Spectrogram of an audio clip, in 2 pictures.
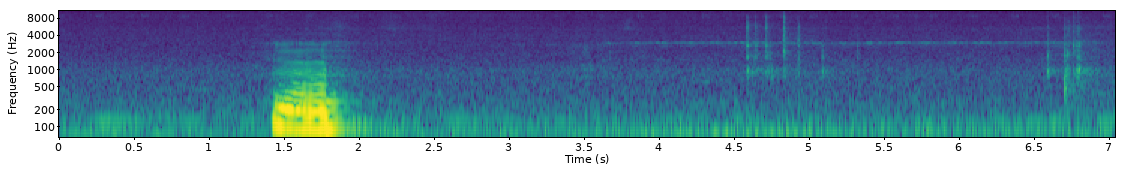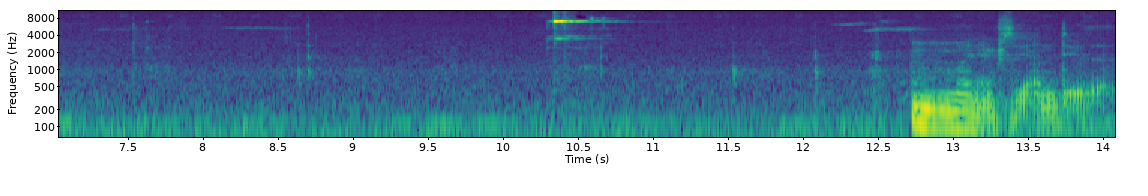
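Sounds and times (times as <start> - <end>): sharp ringing metal clink: 10.3 - 11.0.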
